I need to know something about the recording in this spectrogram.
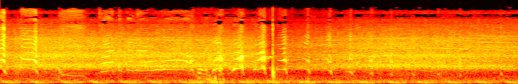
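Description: Cricket players shouting and cheering on the field as a wicket falls: several short, wordless calls with sliding pitch, the loudest right at the start. A single sharp knock comes about three and a half seconds in, over a steady low rumble.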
